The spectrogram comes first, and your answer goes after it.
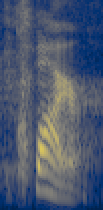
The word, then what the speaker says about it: Choir: And our bishop there is named uh Reverend Samuel Choir Jr. And that's choir spelled with a qu ui, not c h o y i r.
